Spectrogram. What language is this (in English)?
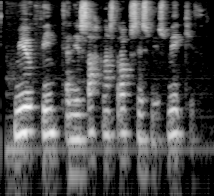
Icelandic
